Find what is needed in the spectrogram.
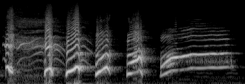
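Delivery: high, loud burst of laughter; real, high-pitched laughing fit. Real, not acted. Laughing at own story.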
